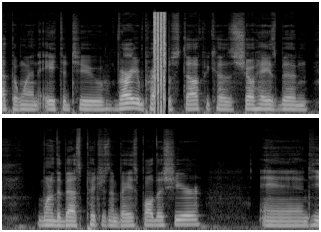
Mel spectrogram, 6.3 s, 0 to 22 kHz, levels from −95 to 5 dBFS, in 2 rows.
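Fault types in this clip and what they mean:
compressed stream played as audio: an undecoded Dolby Digital bitstream, consistent with 640 kbps AC-3, was treated as plain samples, so from 1.52 to 1.67 s the speech is replaced by very loud chattering static, 13.3 ms noise bursts repeating 31.25 times a second.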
